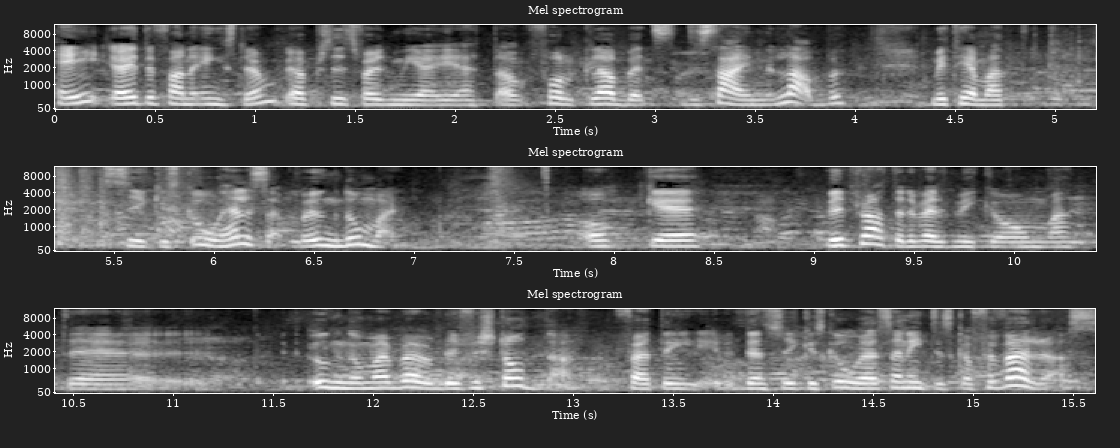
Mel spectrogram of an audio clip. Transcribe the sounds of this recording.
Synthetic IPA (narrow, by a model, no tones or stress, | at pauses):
hɛjjɑːɡaheːt̪əfanːɛŋst̪ɾœmjɑ̰ːhapʰɾɛsiːsvɑːɾɪt̪mɛɪɛt̪ʰːa̰vfɔlklabːət̪sd̪ɛsajnlabː | mɛdt̪ʰeːmat̪syːkɪskuːɦɛlsapʰɔɵŋd̪uːma̰ɾ | ʔɔk | vɪpʰɾɑːt̪ad̪əvɛld̪ɪt̪mʏkːəɔmat̪ | ɵŋd̪uːmaɾbɛhøːvəbliːfœʂʈɔd̪ːa̰fœɾat̪̚d̪ɛd̪ɛnsyːkɪskauːhɛlsanɪnt̪əskafœɾvæɾːa̰s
